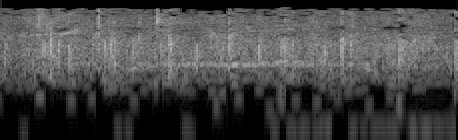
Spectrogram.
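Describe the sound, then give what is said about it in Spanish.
An audience at a live show in a Madrid hall applauds, a steady, dense patter of clapping that holds at an even, moderate level throughout. “Y después de este aplauso”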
